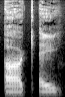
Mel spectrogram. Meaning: autumn, fall (season)
- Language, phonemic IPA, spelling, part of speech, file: Navajo, /ʔɑ̀ːkʼèː/, aakʼee, noun, Nv-aakʼee.ogg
